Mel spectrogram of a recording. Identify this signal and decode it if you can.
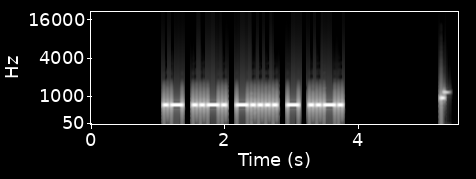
Morse code, heard as a keyed tone, about 22 wpm, 700 Hz. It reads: AF6TF
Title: USA Call Signs 22wpm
